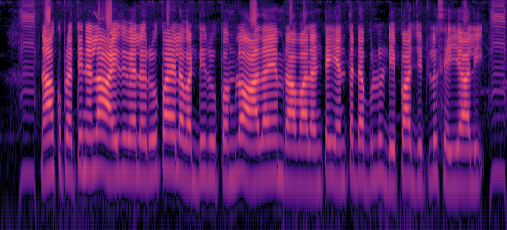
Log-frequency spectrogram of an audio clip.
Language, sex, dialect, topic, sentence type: Telugu, female, Southern, banking, question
